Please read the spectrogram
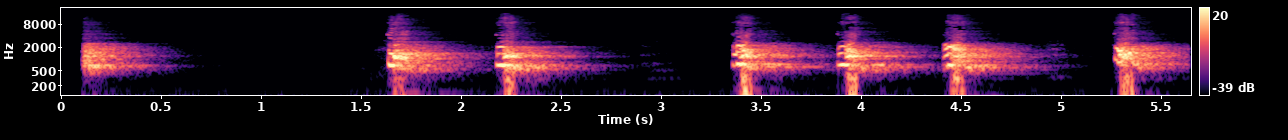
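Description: A dog barking loudly at a closed door: seven sharp single barks, several in quick pairs, asking to be let back inside.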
